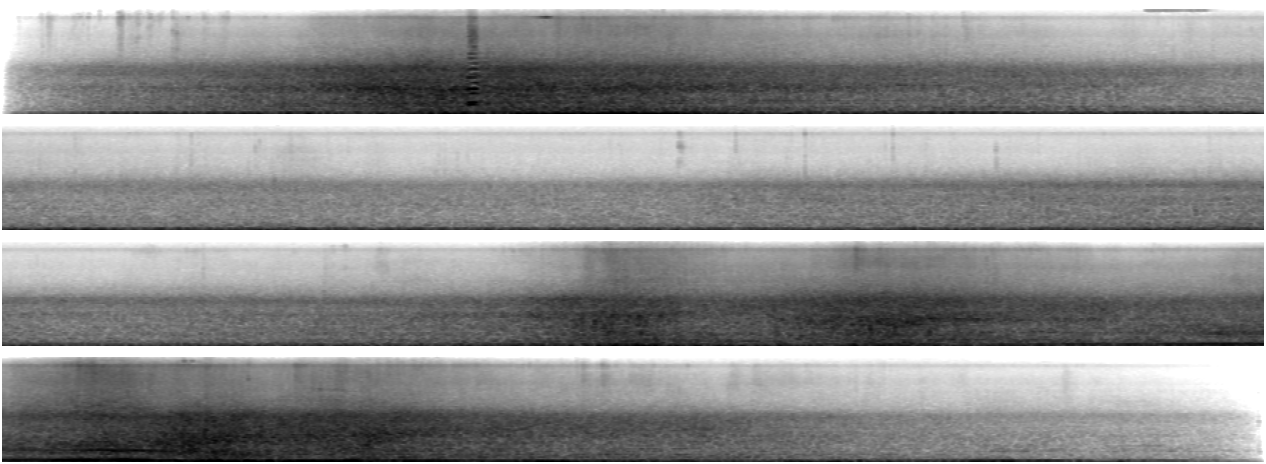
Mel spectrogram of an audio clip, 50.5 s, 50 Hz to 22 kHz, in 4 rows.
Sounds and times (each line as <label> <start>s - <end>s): Rain 0.1s - 50.4s
cars passing from right to left on a wet road 0.1s - 50.4s
horns 4.0s - 6.5s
